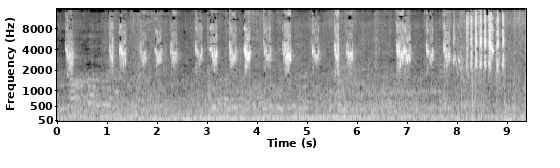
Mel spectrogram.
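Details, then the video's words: Budgerigars chirp steadily in short scratchy notes about every third of a second, ending in a fast rattling run of rapid pulses. "Australia Buggies parrot beautiful moment and sounds"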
